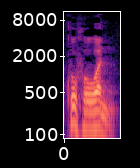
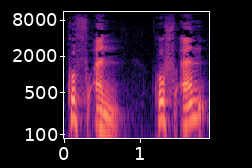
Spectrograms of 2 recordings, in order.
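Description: First: The f takes a u vowel, no glottal stop. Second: The f has no vowel, then a glottal stop. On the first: "بضم الفاء" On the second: "إسكان الفاء مع الهمز"

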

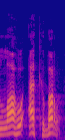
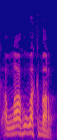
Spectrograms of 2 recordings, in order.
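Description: First: Akbar begins with a clear glottal stop. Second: Akbar is linked on with a w sound. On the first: The speaker calls it right. "همزة قطع" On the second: The speaker calls it wrong. "جعل لكلمة أكبر ابتدأها بحرف الواو ... هذا غلط"

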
